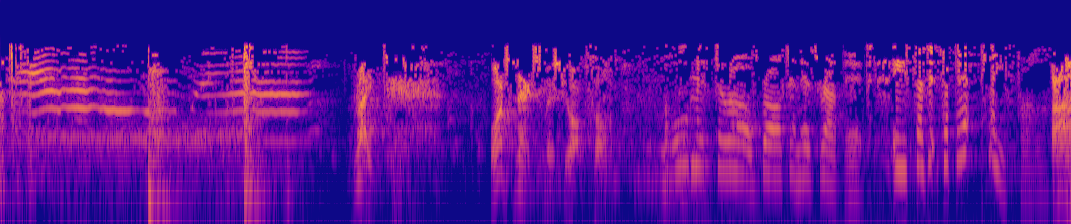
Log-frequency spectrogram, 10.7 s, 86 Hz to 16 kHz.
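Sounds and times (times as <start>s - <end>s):
cat meowing: 0.0s - 3.2s
speech: 4.9s - 10.7s.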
